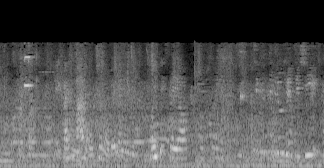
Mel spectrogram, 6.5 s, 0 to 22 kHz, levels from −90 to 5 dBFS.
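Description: Throughout the clip, the audio was likely squeezed through AAC compression at a low bitrate, with damage consistent with AAC-LC at around 24 kbps. The encoder discards everything above 7.7 kHz and coarsely quantises the rest, so the sound is dull and smeared, with plainly audible codec damage.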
